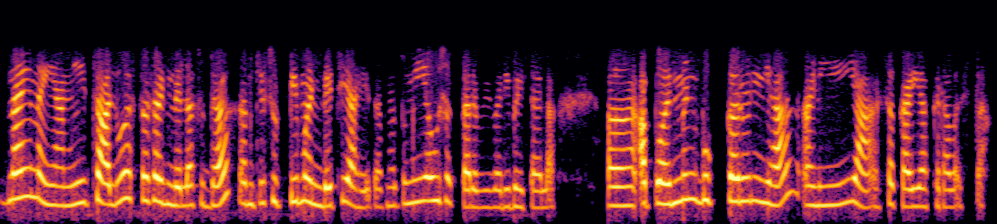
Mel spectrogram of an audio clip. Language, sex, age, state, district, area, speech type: Marathi, female, 18-30, Maharashtra, Kolhapur, urban, conversation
